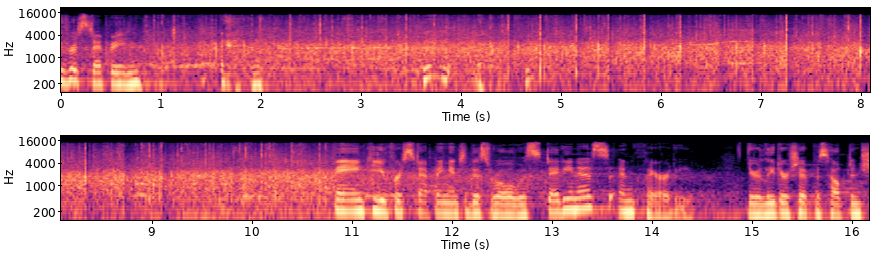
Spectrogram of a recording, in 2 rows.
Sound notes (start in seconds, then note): 4.4 applause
